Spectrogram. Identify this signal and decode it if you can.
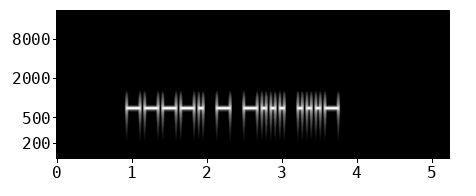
Morse code, heard as a keyed tone, about 20 wpm, 700 Hz. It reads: 9TBV
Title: Four Letter-Number Combinations - 20wpm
